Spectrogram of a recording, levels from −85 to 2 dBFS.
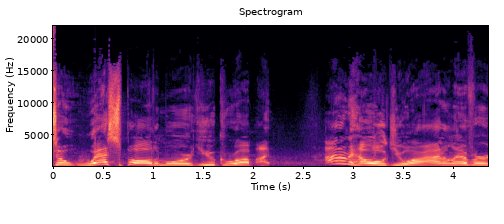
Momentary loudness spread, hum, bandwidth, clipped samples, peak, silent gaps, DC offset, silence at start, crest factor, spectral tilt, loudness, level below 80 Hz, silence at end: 8 LU; none; 16.5 kHz; under 0.1%; 0 dBFS; none; under 0.1%; 0 s; 14 dB; -2.5 dB/octave; -13 LUFS; -60 dBFS; 0 s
